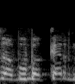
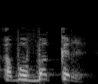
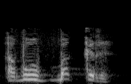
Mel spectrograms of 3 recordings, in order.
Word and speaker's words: ابو بکر: اصل لفظ ابو بکر نہیں ہے، جو صحیح تلفظ ہے ابو بکر، کاف جو ہے وہ ساکن ہے، کاف پر جزم ہے ابو بکر.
